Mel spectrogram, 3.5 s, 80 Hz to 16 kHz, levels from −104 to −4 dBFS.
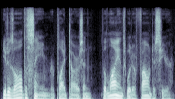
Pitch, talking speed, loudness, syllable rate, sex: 95 Hz, 240 wpm, -16 LUFS, 5.3 syllables/s, male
